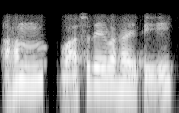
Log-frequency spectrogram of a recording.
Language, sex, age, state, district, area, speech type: Sanskrit, male, 30-45, Karnataka, Udupi, urban, conversation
